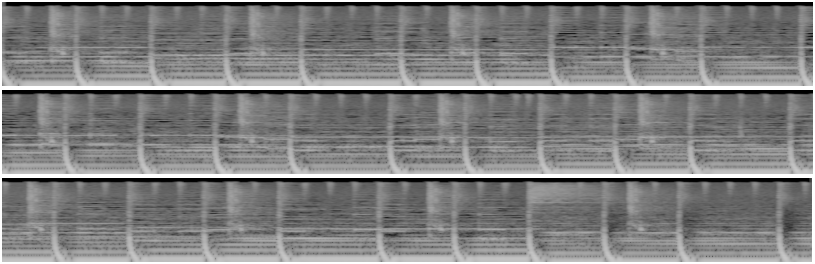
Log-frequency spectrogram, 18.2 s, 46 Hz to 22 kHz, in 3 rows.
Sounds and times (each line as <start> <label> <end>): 0.0 Beat Background Music 18.2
